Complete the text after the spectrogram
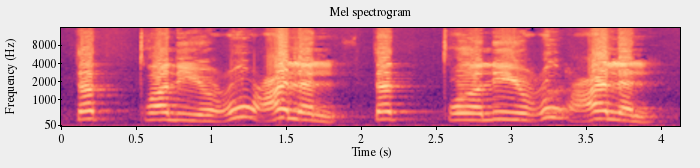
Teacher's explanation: عین کو لمبا نہیں کرنا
